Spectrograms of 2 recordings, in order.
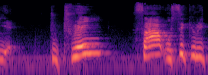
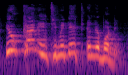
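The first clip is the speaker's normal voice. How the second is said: usual speaking voice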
